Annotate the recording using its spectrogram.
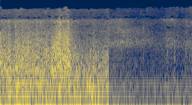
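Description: A motorcycle engine rumbles low.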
